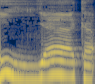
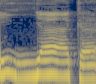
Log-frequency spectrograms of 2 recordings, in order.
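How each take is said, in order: No difference in how they are said.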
